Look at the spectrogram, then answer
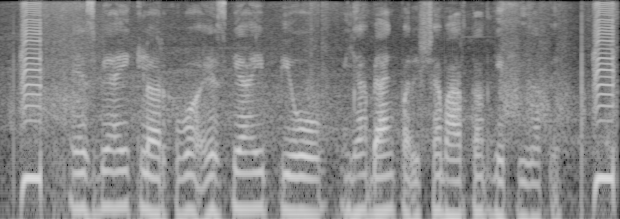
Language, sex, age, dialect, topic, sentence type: Marathi, male, 25-30, Northern Konkan, banking, statement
